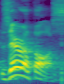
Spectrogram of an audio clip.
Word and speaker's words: Zarathos: What's the other demon? Zathoro? The one you couldn't pronounce. Anyway. – Zarathos. – Zarathos. – Zarathos. Yes, Zarathos.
